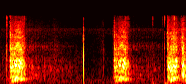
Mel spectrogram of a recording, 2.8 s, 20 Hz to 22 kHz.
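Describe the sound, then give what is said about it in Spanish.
An SUV being hotwired in a 2002 drama scene: three short, loud bursts of engine cranking with a single sharp click between the first two. “intenta hacerle el puente al todoterreno”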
